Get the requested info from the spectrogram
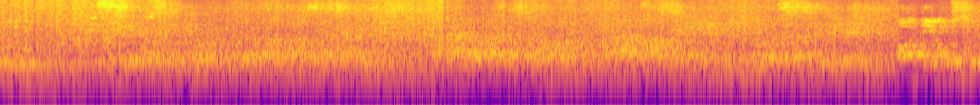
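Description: A congregation reciting aloud in unison, a steady blurred murmur of many voices speaking together in a large church.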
